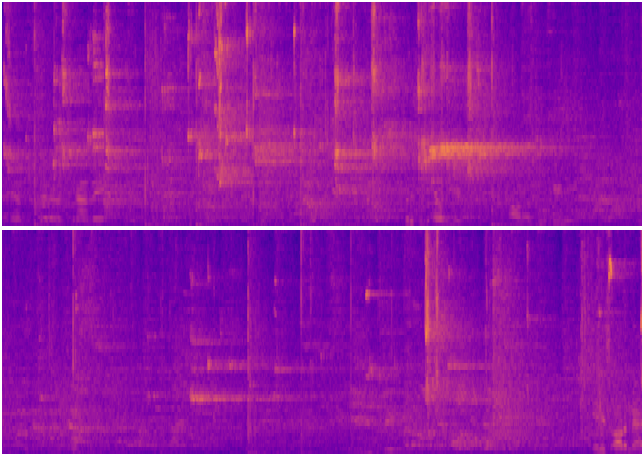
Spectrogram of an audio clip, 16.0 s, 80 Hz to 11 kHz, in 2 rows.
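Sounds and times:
sneaker squeaks: 0:00.0 - 0:07.1, 0:07.7 - 0:16.0
echoing chatter: 0:00.0 - 0:16.0.

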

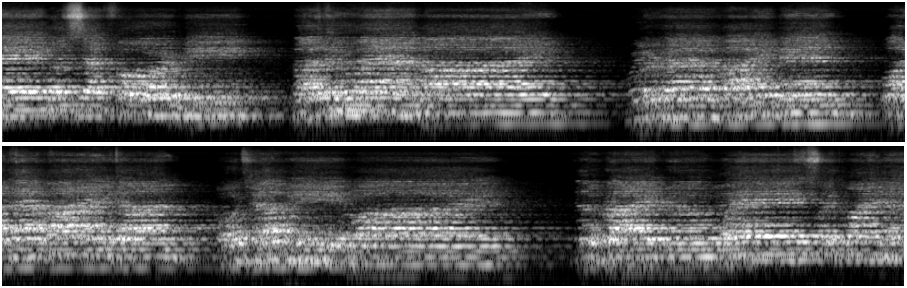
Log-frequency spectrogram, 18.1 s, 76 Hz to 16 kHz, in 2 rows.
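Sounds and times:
choir singing: 0:00.0 - 0:18.0.

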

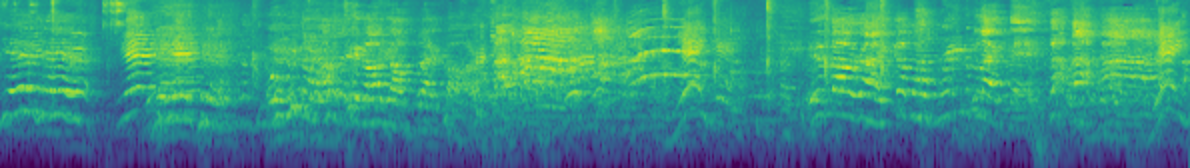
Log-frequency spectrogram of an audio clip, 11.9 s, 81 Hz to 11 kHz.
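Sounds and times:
women calling out: 0:06.6 - 0:07.4
handclaps: 0:06.6 - 0:09.0.

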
